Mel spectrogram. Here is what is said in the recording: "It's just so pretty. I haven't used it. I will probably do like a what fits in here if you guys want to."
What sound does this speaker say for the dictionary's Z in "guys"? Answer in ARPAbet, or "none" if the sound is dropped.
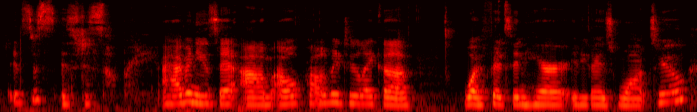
Z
